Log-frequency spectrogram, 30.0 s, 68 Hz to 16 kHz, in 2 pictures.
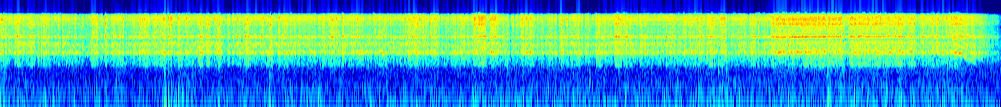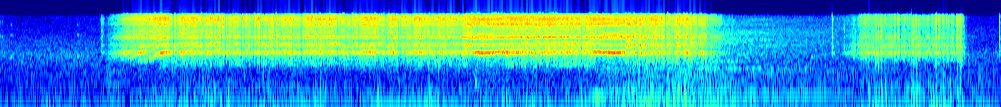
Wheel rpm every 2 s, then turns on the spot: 160, 160, 160, 160, 160, 160, 150, 10, 110, 160, 150, 150, 70, 20, 30.
26-30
